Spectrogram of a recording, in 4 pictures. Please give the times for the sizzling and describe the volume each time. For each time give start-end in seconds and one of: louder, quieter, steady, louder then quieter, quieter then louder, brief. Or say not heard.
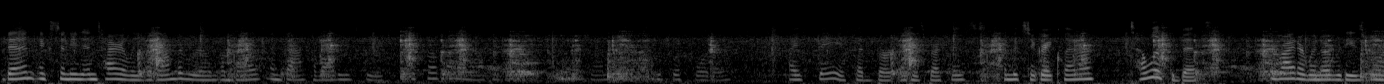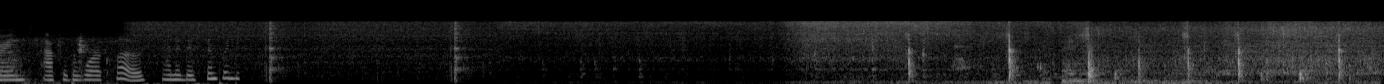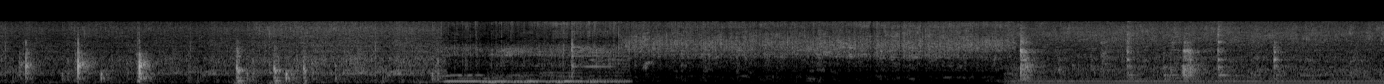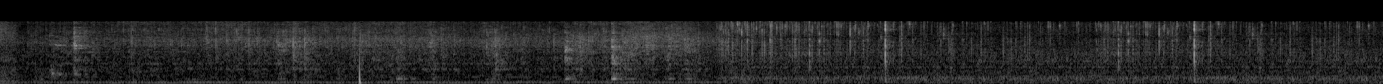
0.0-55.3 louder.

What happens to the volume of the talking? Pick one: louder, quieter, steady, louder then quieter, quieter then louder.
quieter then louder.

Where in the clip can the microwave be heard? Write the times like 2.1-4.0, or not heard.
not heard.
